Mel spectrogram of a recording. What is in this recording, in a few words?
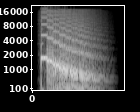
evil action; CAC ASSETS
